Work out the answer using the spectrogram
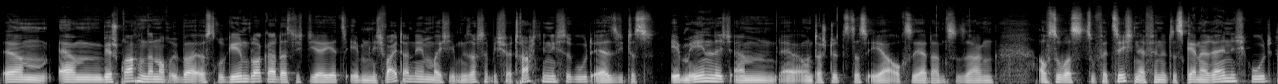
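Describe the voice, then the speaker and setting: A man with a lowish voice tells a story in casual podcast chat, slipping into the voices of the people in it. He uses plenty of fillers and laughs easily. The recording is close and dry, with no room around him. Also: quick pace, no echo. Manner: animated storyteller, acts out both sides of a dialogue; laughs often, many fillers. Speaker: podcast co-host.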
